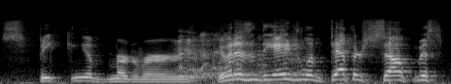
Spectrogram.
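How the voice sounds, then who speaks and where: An actor playing a pompous, crotchety older barrister in florid, theatrical old-time radio comedy style. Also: male voice, sits high, measured pace, noisy background. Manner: florid, drawling, theatrical grumbling.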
